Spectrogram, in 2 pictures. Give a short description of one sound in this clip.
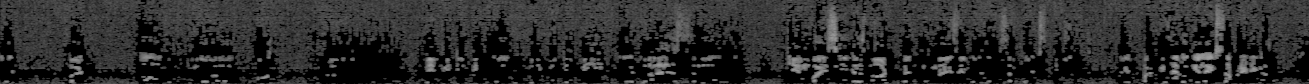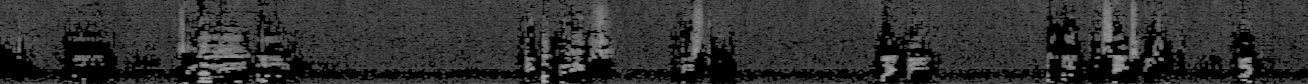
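A man lectures calmly, heard faintly through a distant microphone.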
